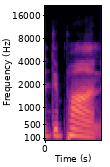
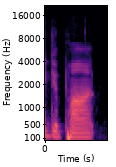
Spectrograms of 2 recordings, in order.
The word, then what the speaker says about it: Dupont: Yeah, Dupant is where we are. I don't even know how to pronounce that name. Just say Dupont.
